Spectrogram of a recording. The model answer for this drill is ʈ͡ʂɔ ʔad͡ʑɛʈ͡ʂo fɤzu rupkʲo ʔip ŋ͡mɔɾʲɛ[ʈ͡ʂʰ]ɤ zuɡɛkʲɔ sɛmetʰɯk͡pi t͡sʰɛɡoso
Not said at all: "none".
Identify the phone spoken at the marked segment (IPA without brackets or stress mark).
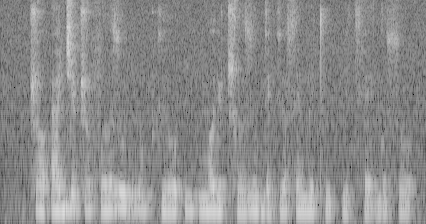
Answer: ʈ͡ʂʰ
